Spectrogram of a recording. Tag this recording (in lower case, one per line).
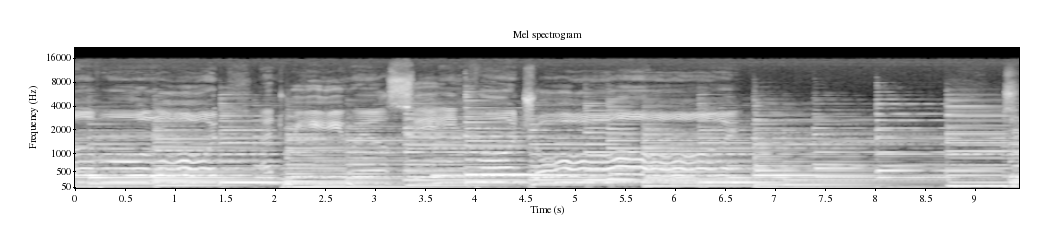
music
